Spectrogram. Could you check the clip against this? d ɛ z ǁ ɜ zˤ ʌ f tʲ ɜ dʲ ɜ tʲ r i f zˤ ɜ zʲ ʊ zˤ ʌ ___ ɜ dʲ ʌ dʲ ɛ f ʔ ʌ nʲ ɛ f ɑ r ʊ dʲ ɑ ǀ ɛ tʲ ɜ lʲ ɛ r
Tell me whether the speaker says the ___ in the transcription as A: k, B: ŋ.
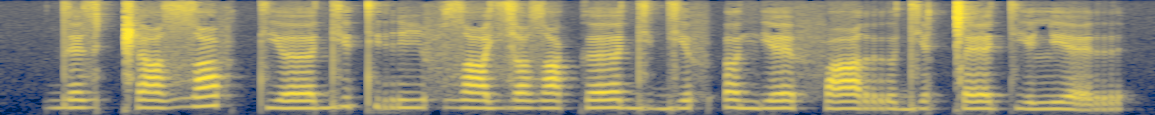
A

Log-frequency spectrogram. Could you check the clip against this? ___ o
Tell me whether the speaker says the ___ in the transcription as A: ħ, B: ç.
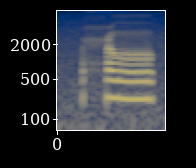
A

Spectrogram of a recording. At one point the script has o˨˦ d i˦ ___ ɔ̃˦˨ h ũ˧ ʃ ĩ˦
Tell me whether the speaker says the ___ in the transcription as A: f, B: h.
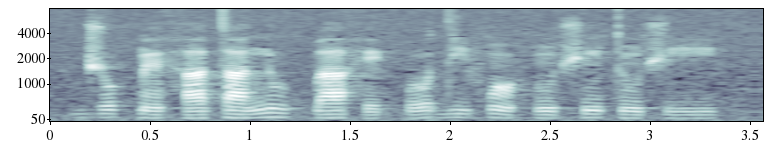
A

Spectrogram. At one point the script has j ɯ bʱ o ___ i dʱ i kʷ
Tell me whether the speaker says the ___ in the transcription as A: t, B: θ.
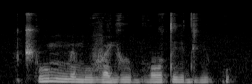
A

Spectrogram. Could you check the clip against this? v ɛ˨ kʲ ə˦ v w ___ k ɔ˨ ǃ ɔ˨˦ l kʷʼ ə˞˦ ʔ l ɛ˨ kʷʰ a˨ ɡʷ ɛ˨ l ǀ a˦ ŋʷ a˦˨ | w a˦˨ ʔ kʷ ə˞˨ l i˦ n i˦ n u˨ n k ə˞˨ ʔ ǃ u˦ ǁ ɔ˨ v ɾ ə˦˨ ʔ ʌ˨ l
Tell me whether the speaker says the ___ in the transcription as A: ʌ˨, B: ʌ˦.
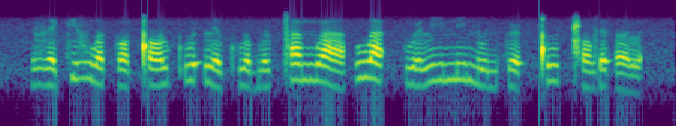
A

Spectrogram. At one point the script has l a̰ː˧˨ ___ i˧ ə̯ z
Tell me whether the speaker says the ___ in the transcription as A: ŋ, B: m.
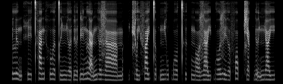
A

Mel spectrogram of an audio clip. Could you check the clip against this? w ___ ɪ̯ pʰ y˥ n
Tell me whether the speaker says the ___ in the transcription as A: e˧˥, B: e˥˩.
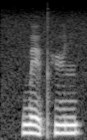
B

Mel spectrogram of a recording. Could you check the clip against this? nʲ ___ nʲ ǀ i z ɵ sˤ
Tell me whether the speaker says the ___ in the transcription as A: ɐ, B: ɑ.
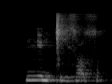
A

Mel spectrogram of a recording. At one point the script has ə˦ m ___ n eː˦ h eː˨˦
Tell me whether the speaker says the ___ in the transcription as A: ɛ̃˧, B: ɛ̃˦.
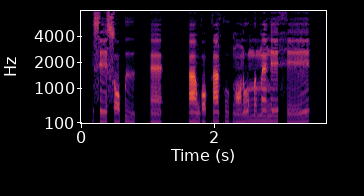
B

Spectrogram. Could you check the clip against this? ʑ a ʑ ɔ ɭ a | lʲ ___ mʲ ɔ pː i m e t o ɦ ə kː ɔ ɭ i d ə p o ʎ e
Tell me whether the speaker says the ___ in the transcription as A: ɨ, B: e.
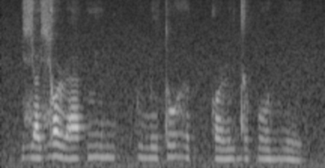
A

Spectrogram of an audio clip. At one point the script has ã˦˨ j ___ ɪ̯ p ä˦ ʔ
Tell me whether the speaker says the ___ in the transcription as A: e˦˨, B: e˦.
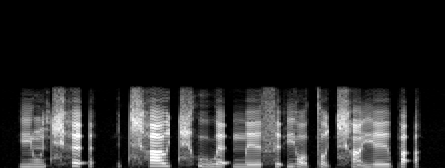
B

